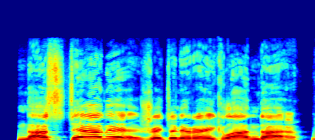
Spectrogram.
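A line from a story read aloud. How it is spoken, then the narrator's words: Roar. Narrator (Russian): взревел он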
